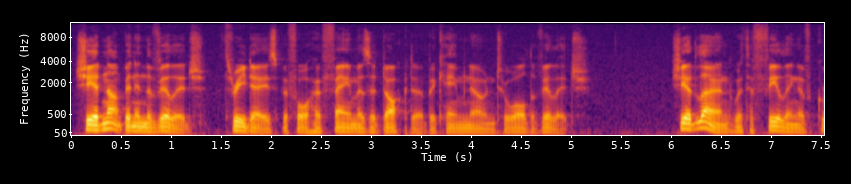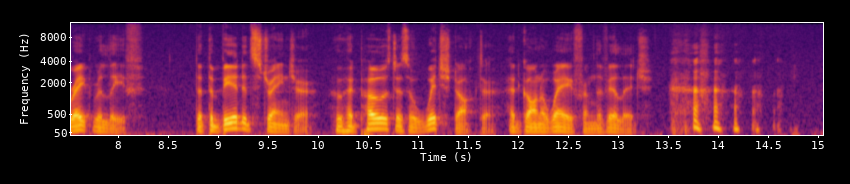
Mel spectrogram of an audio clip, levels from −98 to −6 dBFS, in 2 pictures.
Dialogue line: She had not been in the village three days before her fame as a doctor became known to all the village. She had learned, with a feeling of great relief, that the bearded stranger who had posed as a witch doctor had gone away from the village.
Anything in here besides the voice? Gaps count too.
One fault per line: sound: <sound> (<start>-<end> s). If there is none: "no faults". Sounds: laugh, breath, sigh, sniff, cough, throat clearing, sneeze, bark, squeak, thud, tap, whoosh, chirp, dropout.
sound: laugh (13.5-14.8 s)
